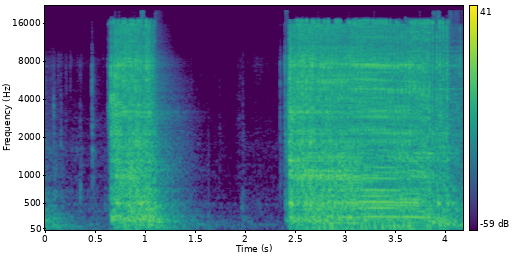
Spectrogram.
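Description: A small impact gun working loose the upper control arm bolt on a 2000 Toyota Tundra front end, two loud rattling bursts close by, the first short and the second longer, separated by a brief pause.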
